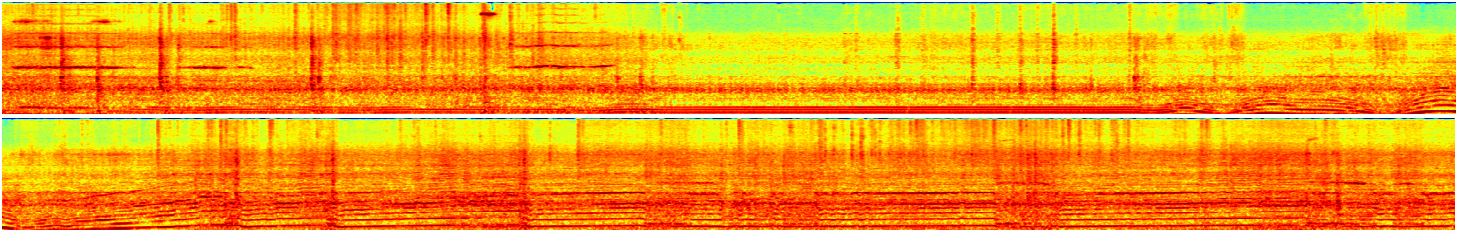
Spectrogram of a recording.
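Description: Rally car engine heard from inside the cockpit. It holds a steady note, then its revs fall steeply about halfway through and climb again as it accelerates. It then pulls up through the gears, the pitch rising and dropping back at each of several upshifts.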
